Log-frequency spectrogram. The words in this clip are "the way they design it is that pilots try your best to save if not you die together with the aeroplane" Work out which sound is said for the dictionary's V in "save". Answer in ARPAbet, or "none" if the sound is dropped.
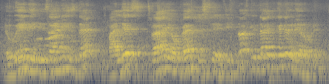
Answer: none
